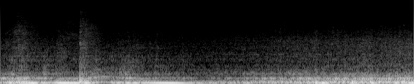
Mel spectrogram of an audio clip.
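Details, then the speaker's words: K24A2-swapped Honda CR-V at first start, data logging, with the TPS now reading after the power wire was connected: a deep, steady idle with no knock, miss or hunting and no check-engine codes; normal idle. "there we go it idles it sounds so much better we got tps action now"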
